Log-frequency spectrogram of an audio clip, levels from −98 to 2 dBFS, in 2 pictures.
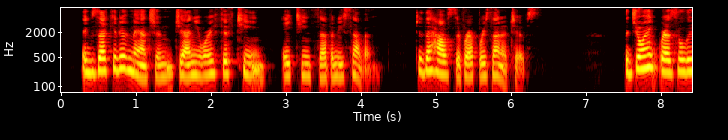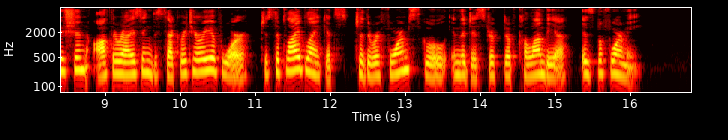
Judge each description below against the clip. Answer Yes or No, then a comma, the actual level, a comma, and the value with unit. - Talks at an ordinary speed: No, slow, 120 wpm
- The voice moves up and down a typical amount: Yes, average, 4.0 semitones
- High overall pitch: Yes, high, 195 Hz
